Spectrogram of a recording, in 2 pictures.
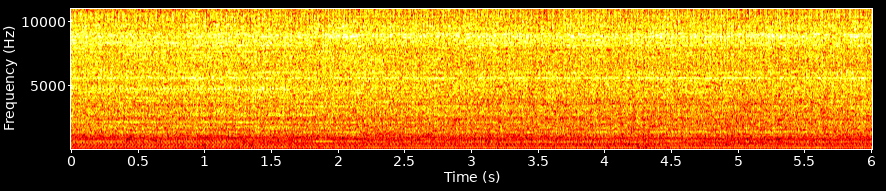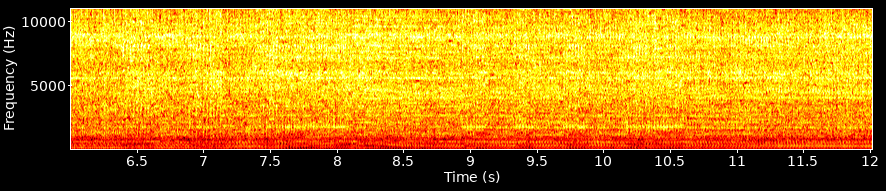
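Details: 1985 Honda ATC125M single, revived after seizing, PZ27 carb and portable 12V CDI, just after cold start: steady buzz then a quick throttle blip rising and settling cleanly; runs normally.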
